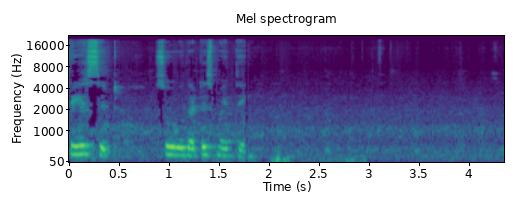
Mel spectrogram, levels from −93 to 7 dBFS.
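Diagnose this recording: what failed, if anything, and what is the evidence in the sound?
A brief glitch cuts through the speech from 1.72 to 1.78 s, right after "is my", lasting about 64 ms. The failure is in the codec stage: damaged data in a compressed stream. A short run of the compressed file or stream was corrupted, so the decoder misread or rejected the frames covering that stretch, lost frame sync, and produced a glitch until it found a valid frame header and resumed normal decoding.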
